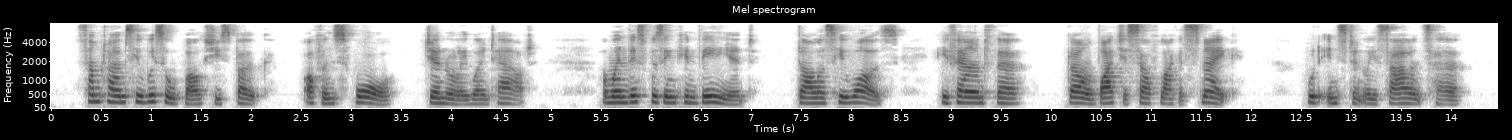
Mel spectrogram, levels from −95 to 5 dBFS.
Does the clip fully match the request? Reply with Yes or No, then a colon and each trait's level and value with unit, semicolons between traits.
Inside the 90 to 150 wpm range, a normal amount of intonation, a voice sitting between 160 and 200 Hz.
Yes: average, 140 wpm; average, 3.6 semitones; high, 190 Hz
